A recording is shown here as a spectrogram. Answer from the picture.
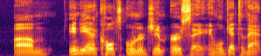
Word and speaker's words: Irsay: four and i have 4.5 million dollars jim mercy paid jim irsay i should get his name right if he's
